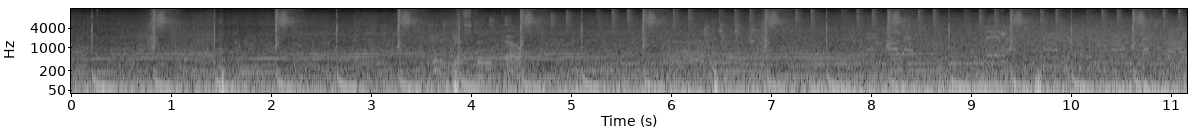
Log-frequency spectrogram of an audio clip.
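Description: Le Mans prototype race cars in iRacing roaring off together at the green flag after the chicane, a dense, continuous wall of layered engine tones with overlapping revving harmonics and no break.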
